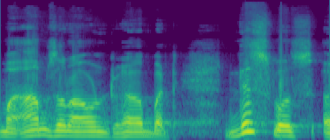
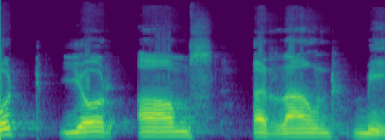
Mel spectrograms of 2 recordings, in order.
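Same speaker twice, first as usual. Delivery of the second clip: very firm, assertive, insistent, slow delivery; 2 semitones lower than usual. Retelling his wife's words from the hospital bed: imitating an assertive tone. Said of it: "In a very assertive tone".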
